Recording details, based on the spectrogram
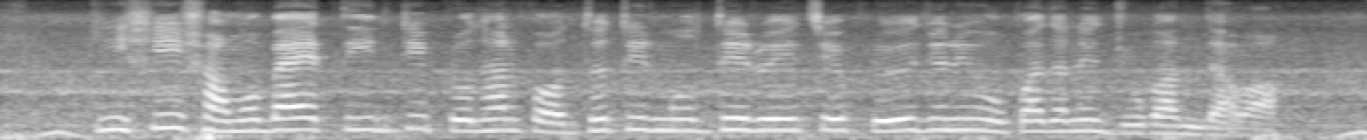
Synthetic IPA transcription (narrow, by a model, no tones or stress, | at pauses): kɾiʃiʃɔmobɛet̪inʈipɾod̪ʱanpɔd̪ʱːot̪iɾmod̪ʱːeɾoet͡ɕʰepɾojod͡ʑonioupad̪aned͡ʑoɡand̪ɛoa̰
